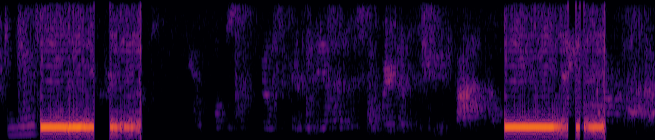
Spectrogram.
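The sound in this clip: Telephone busy signal on a call that is not answered: a steady low tone that sounds in two bursts, each broken by a brief gap, separated by a long silence.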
